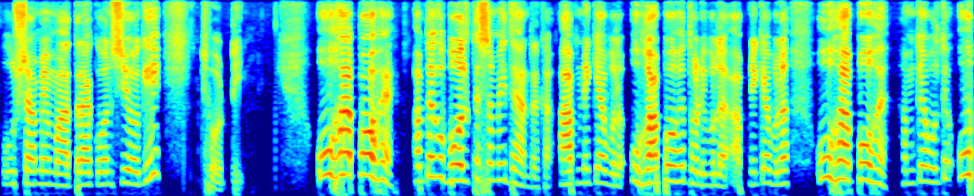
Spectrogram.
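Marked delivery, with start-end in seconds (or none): 3.2-4.0 ऊहापोह with a long, loud, high ऊ at the start; stress on the first ऊ. Shown as a demonstration. Teacher drilling the class on the long first vowel, loud. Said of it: "ऊपर ज्यादा जोर लग रहा है ना". 8.2-8.9 ऊहापोह with a long, loud, high ऊ at the start; stress on the first ऊ. Shown as a demonstration. Teacher drilling the class on the long first vowel, loud. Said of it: "ऊपर ज्यादा जोर लग रहा है ना".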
